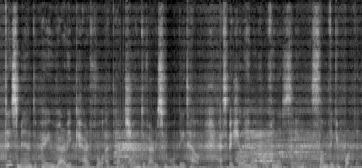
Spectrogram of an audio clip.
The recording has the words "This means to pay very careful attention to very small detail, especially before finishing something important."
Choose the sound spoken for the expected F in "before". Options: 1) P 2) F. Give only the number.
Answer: 1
